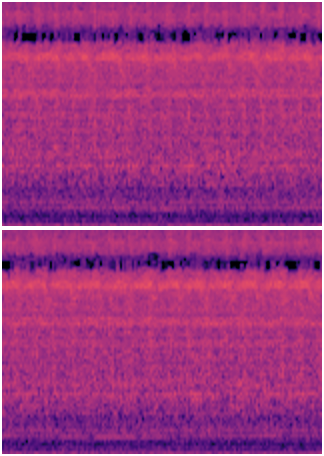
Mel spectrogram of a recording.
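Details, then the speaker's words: International truck at idle with a cover off, after finding nothing obvious underneath: a faint quick ticking rides over the low engine hum. Owner suspects a valve train noise to track down, not confirmed. "I ain't found nothing substantial as far as what could be making that noise down here I think I'm going to start it up see what it does"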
